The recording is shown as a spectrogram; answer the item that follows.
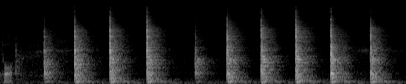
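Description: Claw hammer driving a cable staple into a wooden stud to hold Romex cable to the framing: a run of about a dozen quick strikes, roughly three a second.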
